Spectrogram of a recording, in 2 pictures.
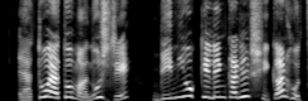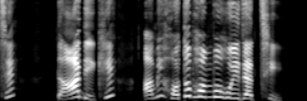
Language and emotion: Bengali, surprised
